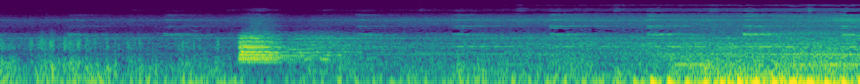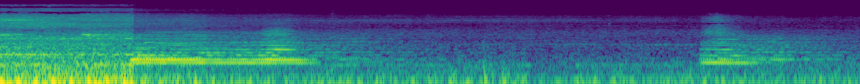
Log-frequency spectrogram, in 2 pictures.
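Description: Train passing with its locomotive horn sounding three times: a short blast about two seconds in, a longer one around eight seconds and a short one near the end. The loudest part is the rumble of the train going by in between.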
